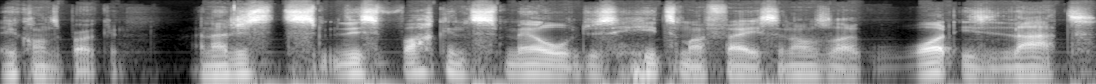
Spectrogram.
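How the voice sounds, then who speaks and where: At a moderate pace, a man with an Australian accent speaks in a very deep, low voice on a very clean recording with a silent background. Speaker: fitness coach and podcast co-host. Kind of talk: casual chat. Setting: studio. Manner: loud.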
